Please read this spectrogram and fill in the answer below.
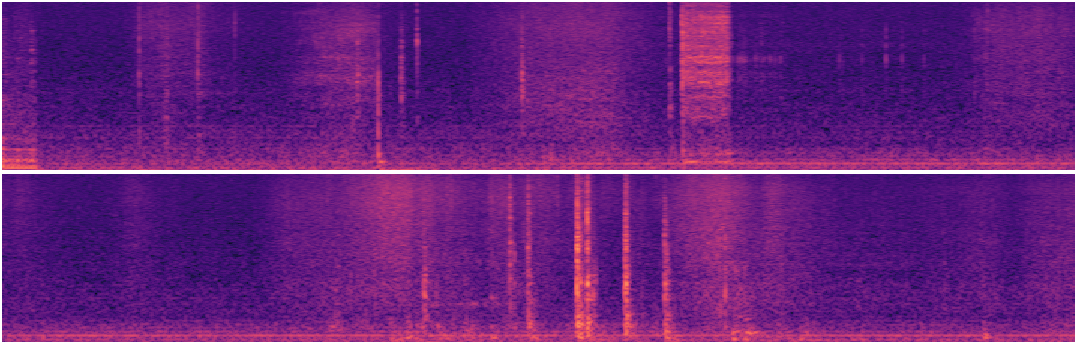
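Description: Truck engine idling, heard from inside the cab as a steady low hum. A few short knocks and clicks come through, with a cluster of them about eleven seconds in.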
